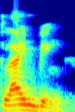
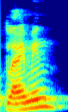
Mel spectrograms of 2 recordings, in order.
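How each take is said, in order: First: The final g sound is pronounced. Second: The final g sound is dropped. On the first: "G sound or ga sound to be put in the end" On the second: "the short form of these words"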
